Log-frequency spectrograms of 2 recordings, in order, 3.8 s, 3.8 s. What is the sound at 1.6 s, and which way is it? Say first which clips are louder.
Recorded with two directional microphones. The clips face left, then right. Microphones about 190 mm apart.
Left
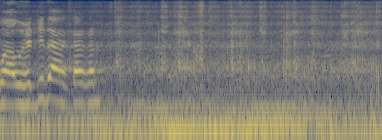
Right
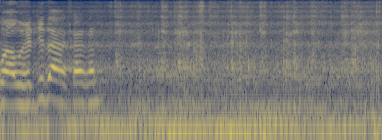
Horse: even; 5° right (ahead or behind).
